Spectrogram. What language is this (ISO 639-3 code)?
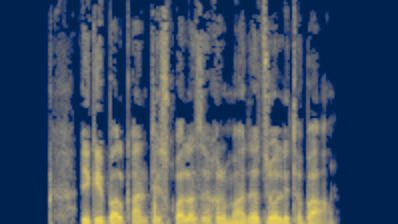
kat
